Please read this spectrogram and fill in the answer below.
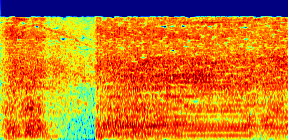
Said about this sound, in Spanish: Vaya pasada de taladro. Sí, es un taladro Makita.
